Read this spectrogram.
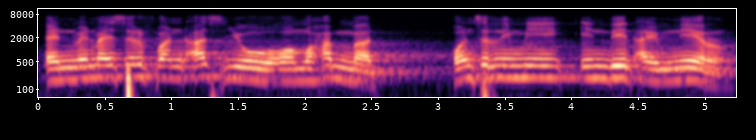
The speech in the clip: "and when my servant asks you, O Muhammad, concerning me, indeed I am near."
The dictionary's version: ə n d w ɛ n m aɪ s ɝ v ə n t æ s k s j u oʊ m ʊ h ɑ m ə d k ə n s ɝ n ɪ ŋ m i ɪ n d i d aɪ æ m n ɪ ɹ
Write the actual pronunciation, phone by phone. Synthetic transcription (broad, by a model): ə n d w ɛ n m aɪ s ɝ f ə n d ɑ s s j u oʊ m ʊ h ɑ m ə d k ə n s ɝ n ɪ ŋ m i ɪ n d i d aɪ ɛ m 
